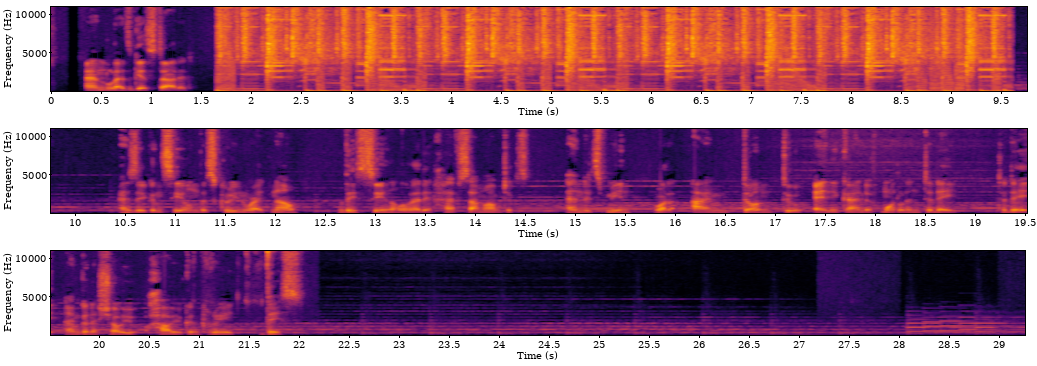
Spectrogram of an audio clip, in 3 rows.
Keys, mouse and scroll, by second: 14.5 right click, 17.0 middle click.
